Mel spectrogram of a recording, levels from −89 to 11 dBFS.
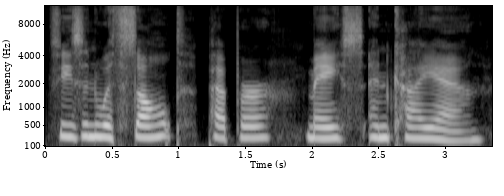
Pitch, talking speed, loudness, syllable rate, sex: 230 Hz, 125 wpm, -18 LUFS, 3.3 syllables/s, female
